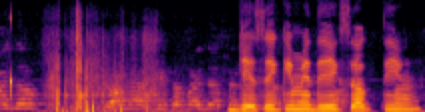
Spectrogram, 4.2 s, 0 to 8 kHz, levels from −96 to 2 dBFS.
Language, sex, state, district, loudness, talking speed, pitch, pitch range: Hindi, male, Madhya Pradesh, Bhopal, -22 LUFS, 85 wpm, 255 Hz, 245-290 Hz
